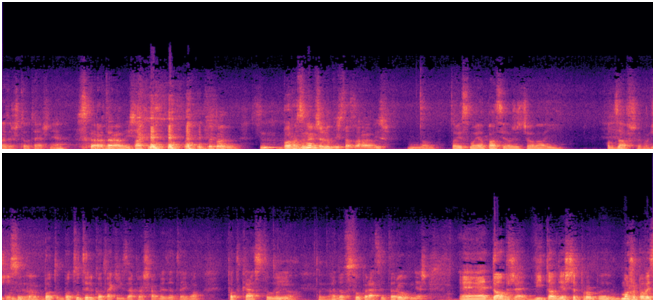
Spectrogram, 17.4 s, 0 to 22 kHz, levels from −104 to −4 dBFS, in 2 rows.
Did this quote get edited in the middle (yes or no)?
no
